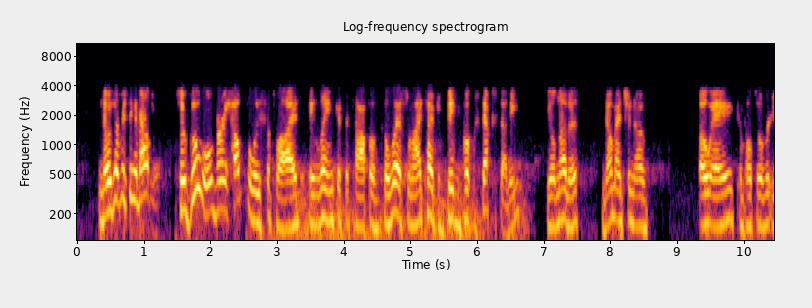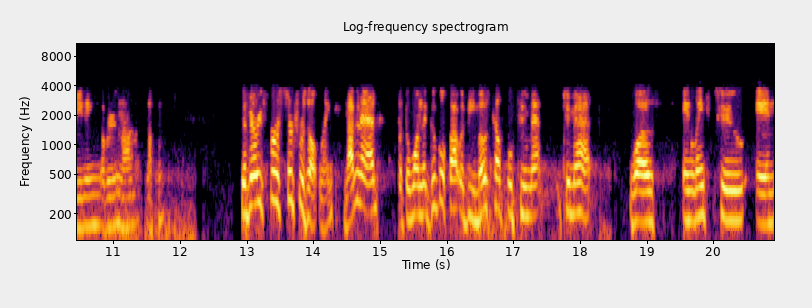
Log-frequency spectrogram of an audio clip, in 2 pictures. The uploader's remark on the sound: 100 Pounders Phone Meeting, 2/8/23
